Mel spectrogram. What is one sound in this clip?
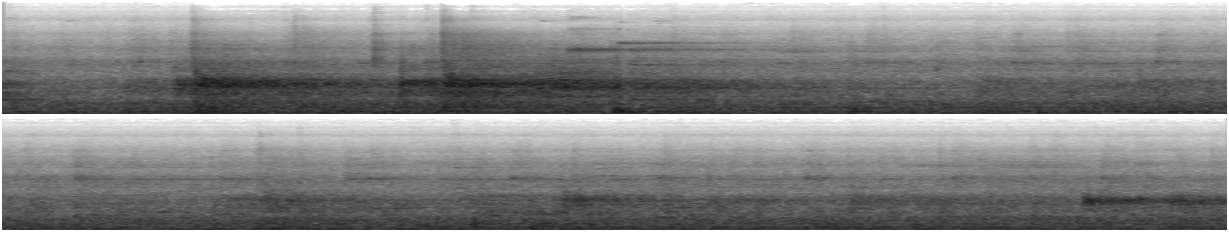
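Sneakers squeak on a wooden floor.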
